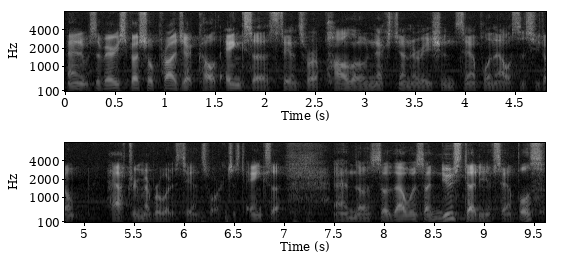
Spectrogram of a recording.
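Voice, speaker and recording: A man with a very deep, low pitch and an American accent at a very fast pace, over noticeable background noise. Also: fairly even intonation. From New York. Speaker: planetary scientist and sample curator. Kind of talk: conference talk.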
